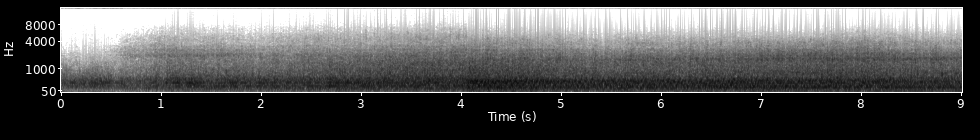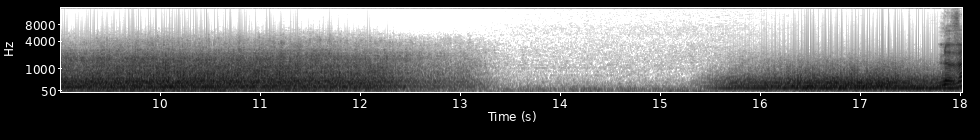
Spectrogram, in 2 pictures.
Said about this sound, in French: Le 20 août 1935, le Boeing décolle en direction de Dayton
